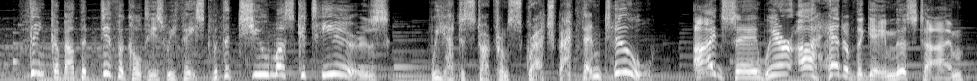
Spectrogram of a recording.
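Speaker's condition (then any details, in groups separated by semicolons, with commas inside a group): No condition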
